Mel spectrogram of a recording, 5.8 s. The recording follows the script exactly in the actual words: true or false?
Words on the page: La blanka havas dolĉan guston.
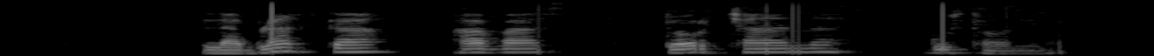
true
